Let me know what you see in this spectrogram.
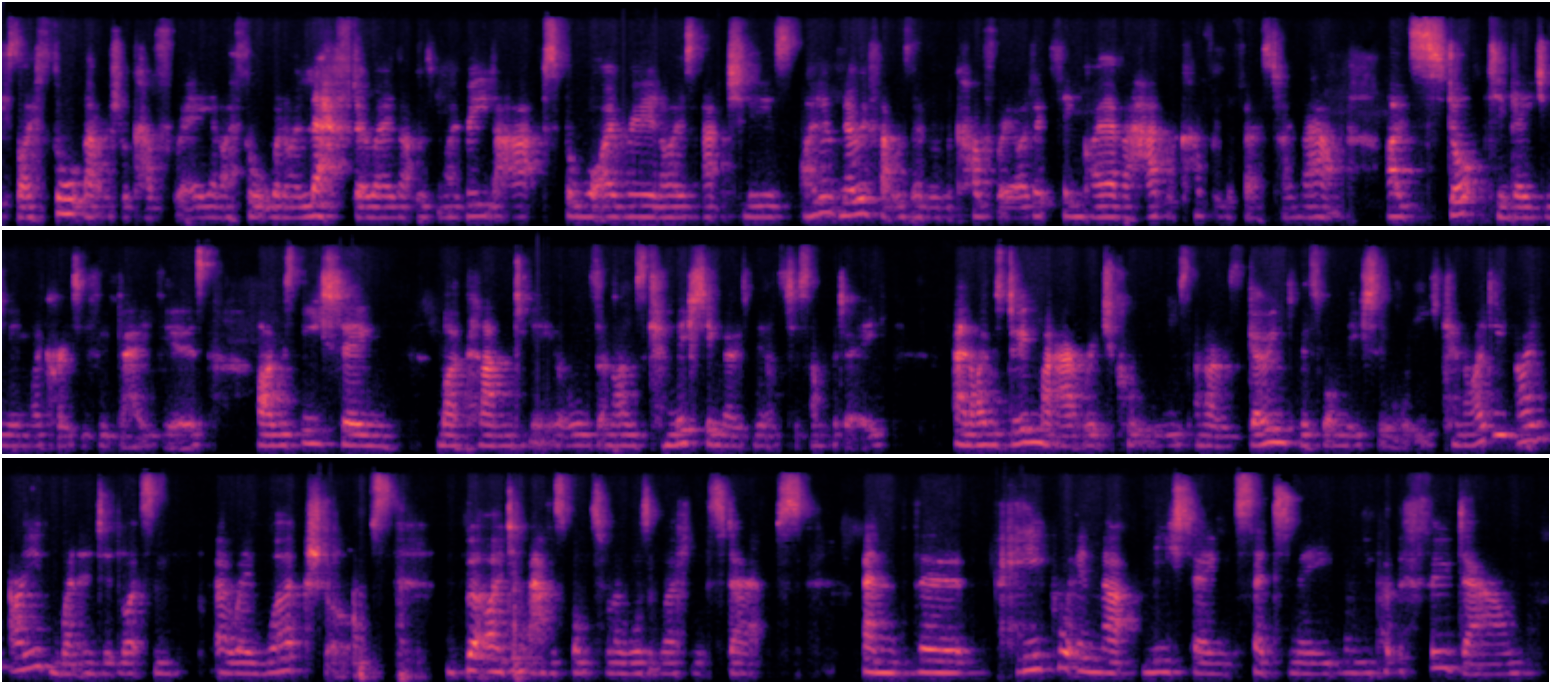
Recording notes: Recorded at the Recovery From Relapse Special Focus Meeting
